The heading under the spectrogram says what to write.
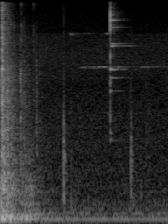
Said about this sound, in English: Come in, Marilyn. And close the door all the way.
